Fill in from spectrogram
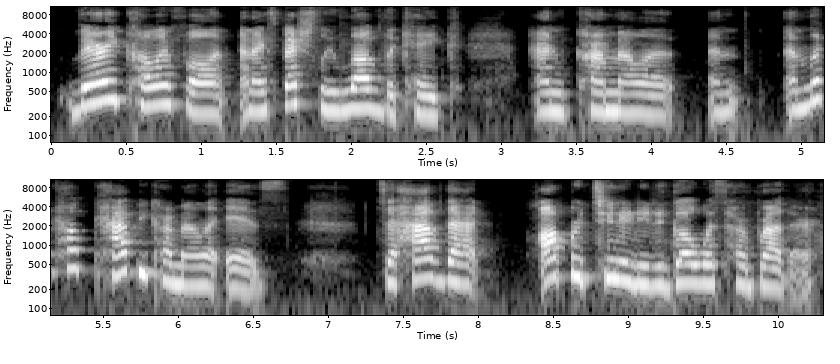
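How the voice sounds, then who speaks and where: A woman with a high, light voice reads a children's storybook aloud. She pauses to think aloud and to put questions to her young listeners. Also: fairly bright tone. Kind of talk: picture book read-aloud with asides to listeners.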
